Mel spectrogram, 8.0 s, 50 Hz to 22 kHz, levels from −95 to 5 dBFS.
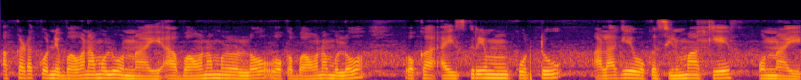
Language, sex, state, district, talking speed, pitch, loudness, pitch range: Telugu, female, Andhra Pradesh, Krishna, 110 wpm, 155 Hz, -15 LUFS, 145-170 Hz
